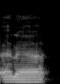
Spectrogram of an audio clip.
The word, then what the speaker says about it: أنا: زي مثال كلمة أنا او في حاله الوصل ما بتنطقش الالف في حاله الوقفه تقول انا تنطق الالف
